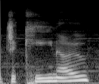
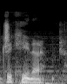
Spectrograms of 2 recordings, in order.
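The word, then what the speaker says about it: Giacchino: But first, I just want to apologize that I actually mispronounce Michael's name, the director. It's Michael Chainino instead of what I say. So, apologies. I've already recorded all of this, but it's actually Michael Chino.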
